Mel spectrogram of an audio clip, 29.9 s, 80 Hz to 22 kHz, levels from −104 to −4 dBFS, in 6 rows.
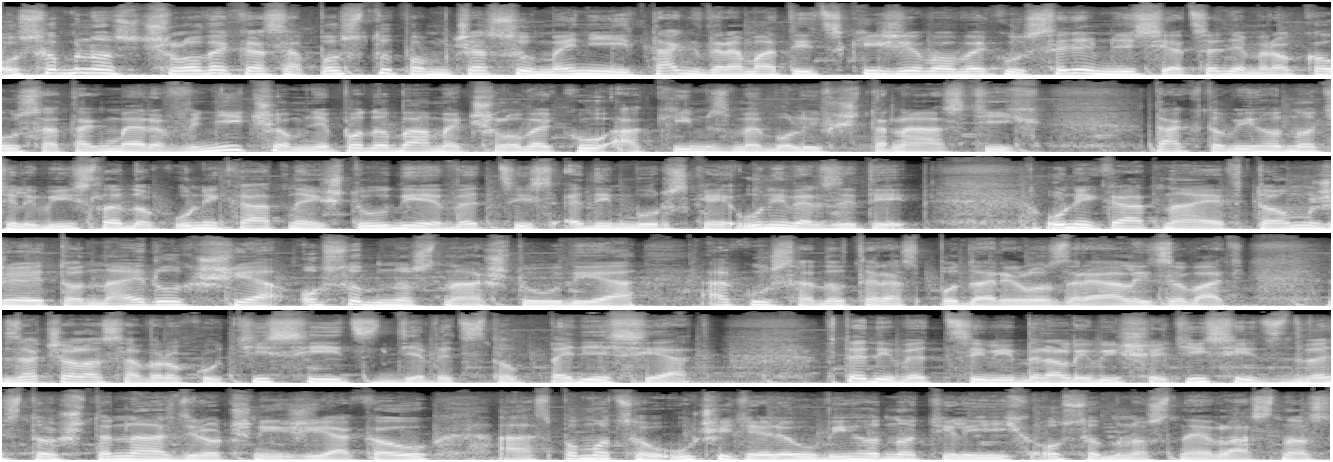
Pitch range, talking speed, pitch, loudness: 115-145 Hz, 135 wpm, 130 Hz, -12 LUFS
